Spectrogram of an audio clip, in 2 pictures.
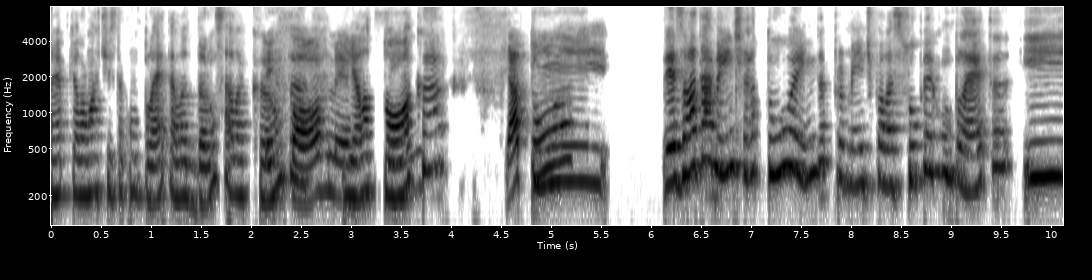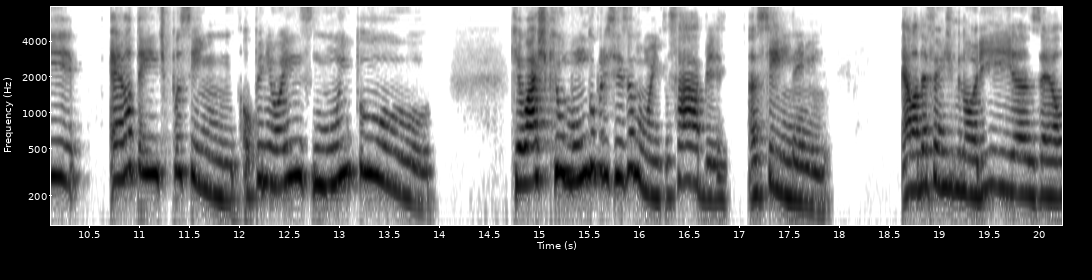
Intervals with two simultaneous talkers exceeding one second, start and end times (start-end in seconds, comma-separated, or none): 2.1-3.8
